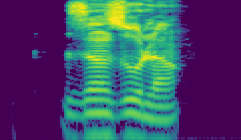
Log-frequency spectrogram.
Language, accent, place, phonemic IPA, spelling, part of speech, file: French, France, Lyon, /zɛ̃.zɔ.lɛ̃/, zinzolin, adjective, LL-Q150 (fra)-zinzolin.wav
- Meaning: reddish-violet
